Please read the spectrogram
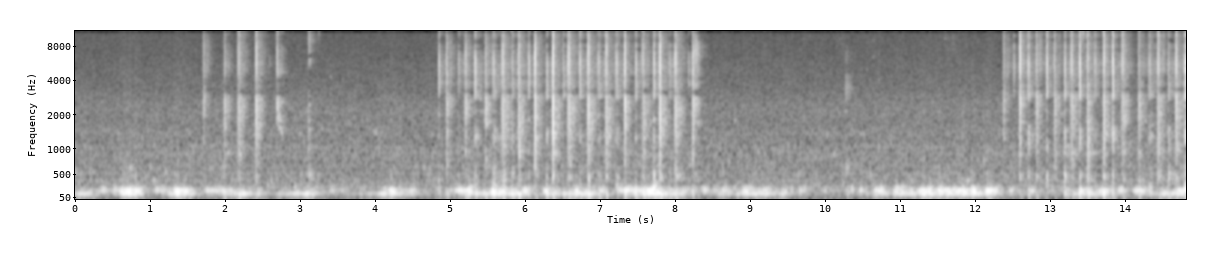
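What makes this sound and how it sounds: Long nails make quick, bright taps on the back of a smartphone in a dark hard black plastic case, the same phone that is recording. The clicks come in rapid bursts of short, sharp ticks with almost no ring. A steady low hum sits underneath.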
